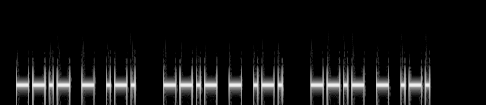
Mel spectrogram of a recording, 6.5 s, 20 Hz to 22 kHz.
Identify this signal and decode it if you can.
Morse code, heard as a keyed tone, about 22 wpm, 700 Hz. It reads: QTR QTR QTR
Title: Q-Codes Repeated 3x 22wpm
